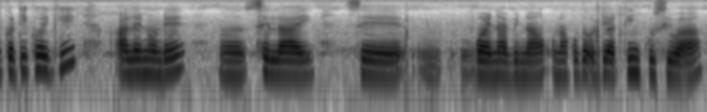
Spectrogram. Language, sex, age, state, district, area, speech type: Santali, female, 30-45, West Bengal, Birbhum, rural, spontaneous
